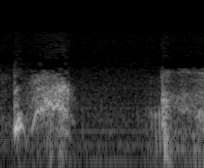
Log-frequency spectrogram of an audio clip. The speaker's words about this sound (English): Gesundheit.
